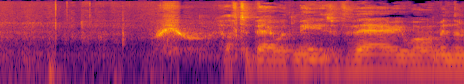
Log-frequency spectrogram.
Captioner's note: whistles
